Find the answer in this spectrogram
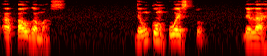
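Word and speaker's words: ἀπαύγασμα: Se pronuncia apaugamas.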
